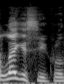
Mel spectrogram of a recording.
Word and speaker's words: legacyquel: I I mean yeah legacquel that's how pronounce it. It's the word legacy with a qu u l at the end.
